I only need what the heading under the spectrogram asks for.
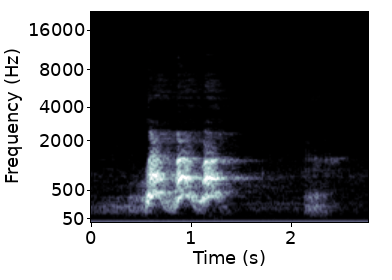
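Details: On guard in a back yard in July 2018, Ruby, a 36 kg five-year-old Rhodesian ridgeback female, lets out three rapid, deep barks in quick succession, then one faint, short sound after a pause.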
